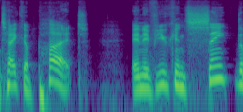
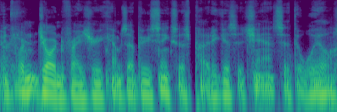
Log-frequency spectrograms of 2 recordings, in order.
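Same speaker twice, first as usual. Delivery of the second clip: very low golf broadcast commentator voice; 9 semitones lower, 4 dB quieter than usual. Calling a player's putt after a co-host asks for his golf voice. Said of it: "Your golf voice".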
